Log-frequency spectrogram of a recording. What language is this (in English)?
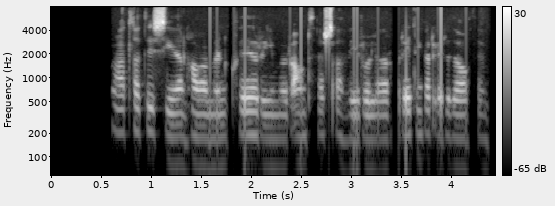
Icelandic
